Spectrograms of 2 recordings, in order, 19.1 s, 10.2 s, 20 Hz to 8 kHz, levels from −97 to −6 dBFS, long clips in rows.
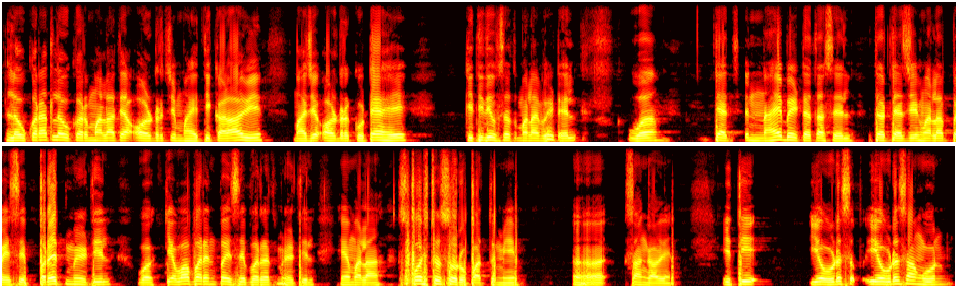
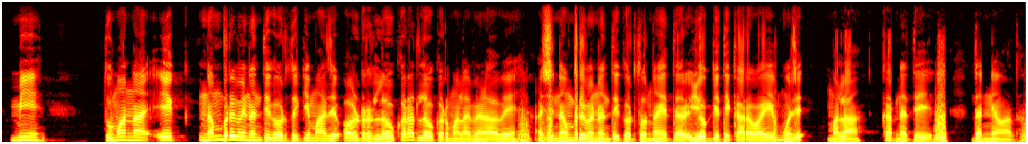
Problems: background sounds at intervals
